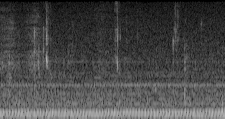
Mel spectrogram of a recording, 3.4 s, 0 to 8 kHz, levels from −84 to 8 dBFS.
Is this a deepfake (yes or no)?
no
